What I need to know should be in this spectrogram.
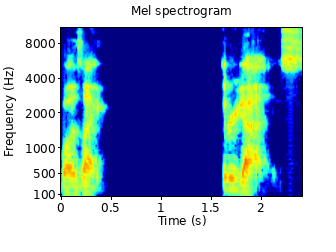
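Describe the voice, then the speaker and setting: In an American accent, a man speaks at a moderate pace with a dark, mellow tone. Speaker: live stream host, sports card collector. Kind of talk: casual chat.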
